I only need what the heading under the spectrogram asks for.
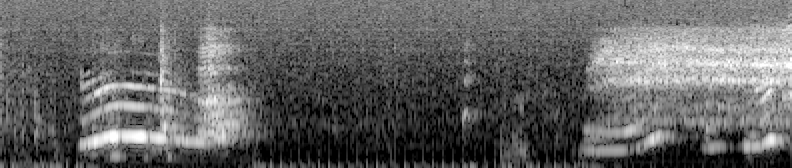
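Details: A male pet cockatoo protests his owner's pretend lecture about being a good boy indoors. He gives a squawky, voice-like outburst, then a harsh rasping screech, mixed with a woman's playful scolding.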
